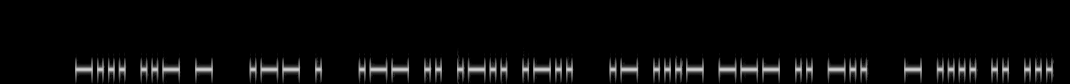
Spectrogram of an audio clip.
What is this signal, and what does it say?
Morse code, heard as a keyed tone, about 22 wpm, 700 Hz. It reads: BUT WE WILL AVOID THIS
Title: Sentences from Top 1000 Words - Review Part 6 - 22wpm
